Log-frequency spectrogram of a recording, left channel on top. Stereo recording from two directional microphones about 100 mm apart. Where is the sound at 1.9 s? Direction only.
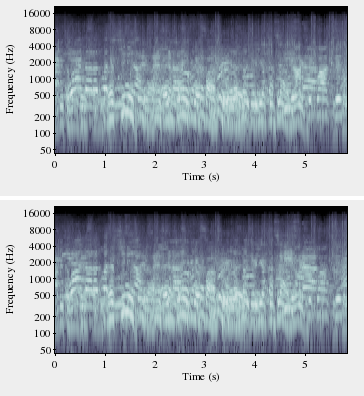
20° left (ahead or behind).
